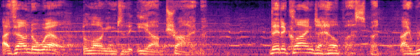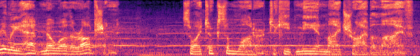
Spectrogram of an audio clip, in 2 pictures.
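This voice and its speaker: Man acting a proud desert chief, echoing, expressive. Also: mid-range voice, natural voice. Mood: grave, pleading. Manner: formal, measured, courteous. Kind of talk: dramatic video game letter narration. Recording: long reverb, music behind.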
